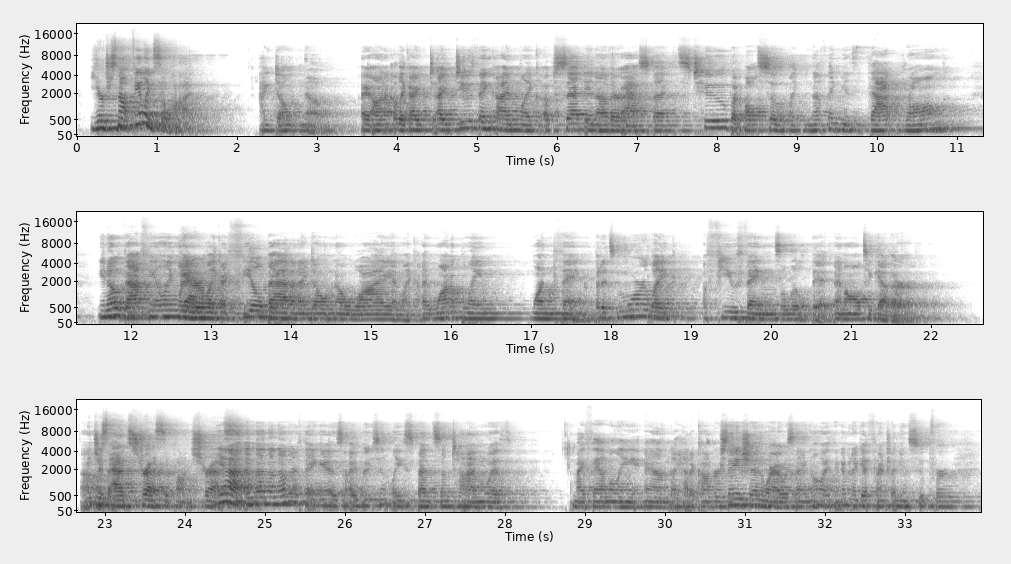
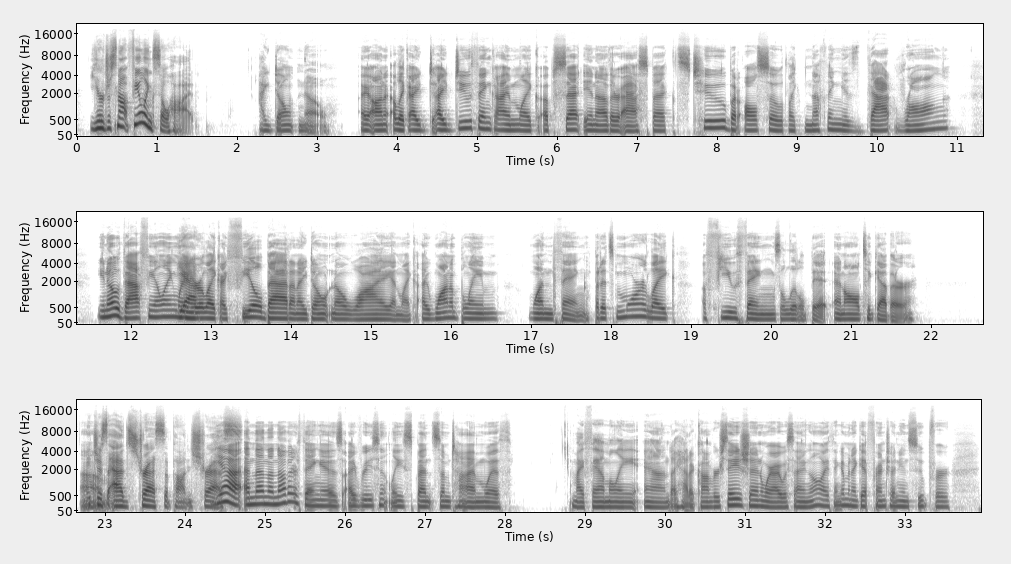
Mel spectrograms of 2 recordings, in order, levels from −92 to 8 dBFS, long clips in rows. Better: second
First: room echo; noticeable; dies away in 1.1 s // off-mic speech; far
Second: none

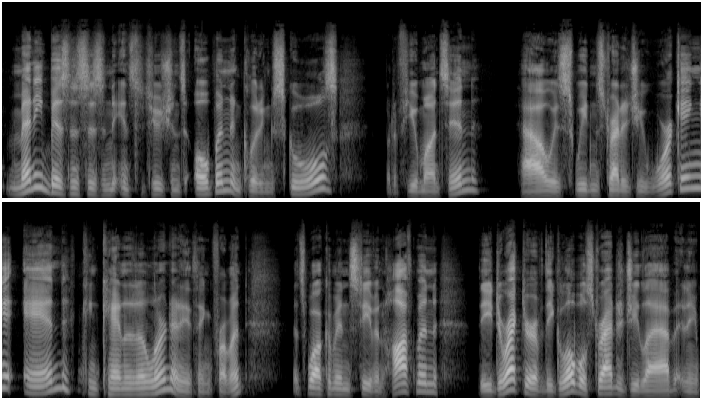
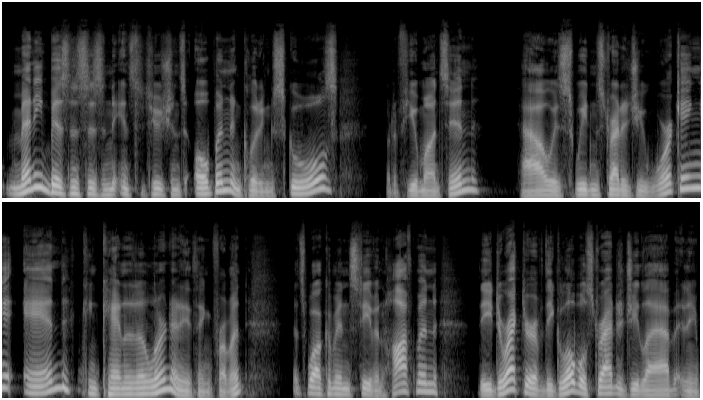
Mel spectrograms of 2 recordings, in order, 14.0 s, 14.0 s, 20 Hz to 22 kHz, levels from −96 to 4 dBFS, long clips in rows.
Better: second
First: thin; very; fading below 650 Hz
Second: none

